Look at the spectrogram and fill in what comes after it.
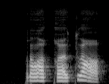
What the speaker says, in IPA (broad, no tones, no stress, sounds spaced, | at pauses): ɾ ɔ qʷ ə tʷ ɑ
